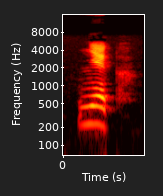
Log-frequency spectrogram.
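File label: "нек", Komi-Zyrian, female; kpv audio dict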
